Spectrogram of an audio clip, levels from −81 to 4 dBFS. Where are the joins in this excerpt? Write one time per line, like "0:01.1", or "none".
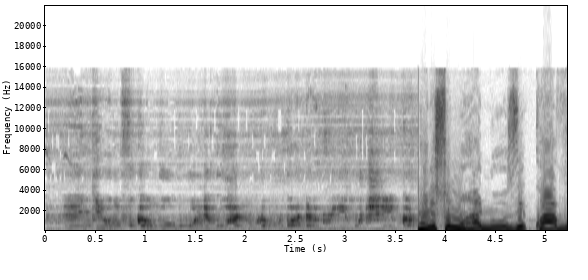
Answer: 0:03.7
